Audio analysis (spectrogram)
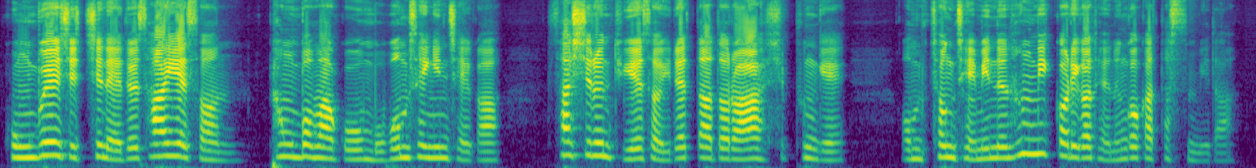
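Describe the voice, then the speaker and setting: A woman narrating a first-person story in an even, measured storytelling manner. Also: medium pitch, clear, resonant tone.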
